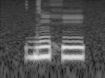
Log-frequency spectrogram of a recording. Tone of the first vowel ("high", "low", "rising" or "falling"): high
